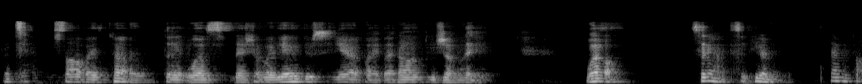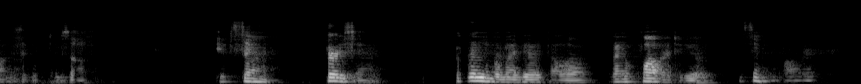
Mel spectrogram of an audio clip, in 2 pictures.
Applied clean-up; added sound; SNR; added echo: neural mask model DeepFilterNet 3.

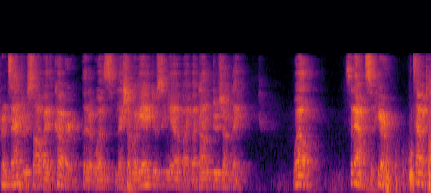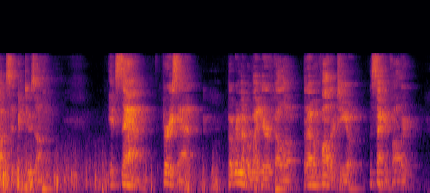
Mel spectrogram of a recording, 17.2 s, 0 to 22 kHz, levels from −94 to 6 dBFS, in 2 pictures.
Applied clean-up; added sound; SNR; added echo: none; Thunder; 12 dB; reverberation time 0.6 s.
